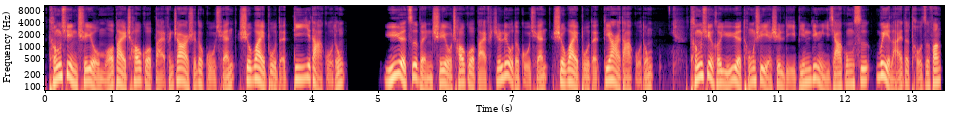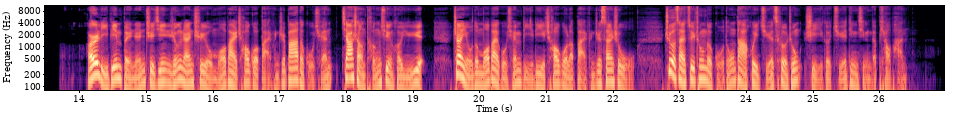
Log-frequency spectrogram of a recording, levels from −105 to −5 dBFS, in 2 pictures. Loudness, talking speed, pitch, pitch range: -21 LUFS, 310 characters per minute, 120 Hz, 100-145 Hz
